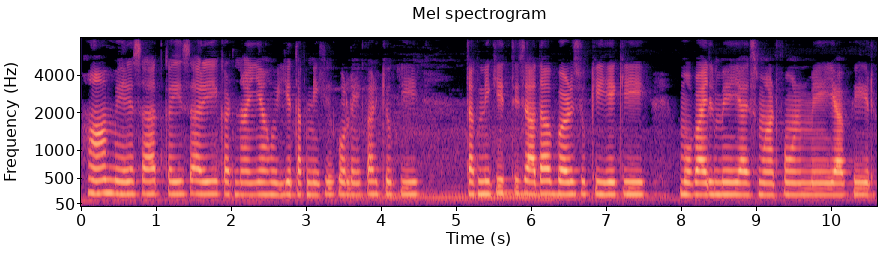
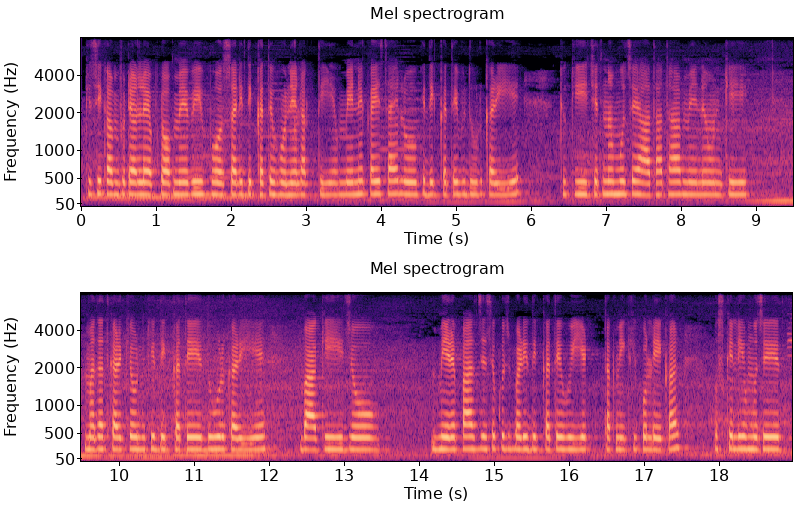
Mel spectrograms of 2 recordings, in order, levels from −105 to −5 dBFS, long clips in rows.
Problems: constant background noise, continuous background conversations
